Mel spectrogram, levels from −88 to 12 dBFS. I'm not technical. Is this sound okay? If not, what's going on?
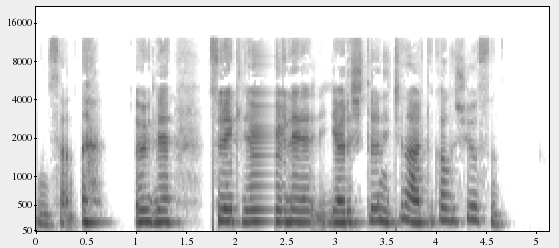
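No, there are two faults in this speech clip.

The first is a DC step. At 1.76 s the baseline the whole signal sits on suddenly shifts, and at 3.57 s it shifts back. Each jump comes through as a short low thump or click, while the speech itself carries on unchanged between them. This happens when the recording equipment's zero point moves, for example when a converter recalibrates or an input carrying an offset is switched in.

The second is a call audio freeze, from 2.17 s to 2.40 s. For about 0.2 s the last bit of sound is stretched into a fading buzzy hiss instead of going quiet. Then the speech picks up exactly where it left off, so nothing is lost, but everything after that point runs about 0.2 s later. The likely cause is audio data arriving late over the connection, leaving the receiver nothing new to play and forcing it to fill the wait.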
